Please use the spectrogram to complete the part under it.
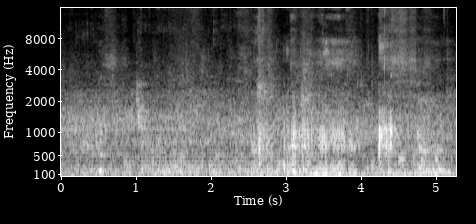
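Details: A pug busy with a treat: short nasal snorts and snuffles come in uneven bursts with soft munching noises, recorded close in a quiet indoor space.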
